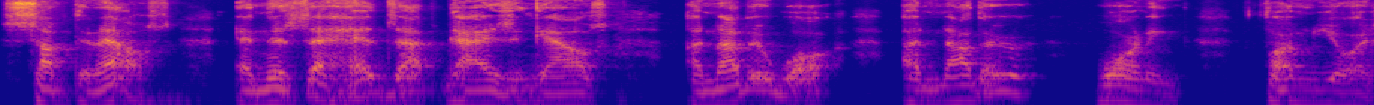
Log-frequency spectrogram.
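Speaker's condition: Speech impediment; slight speech impediment

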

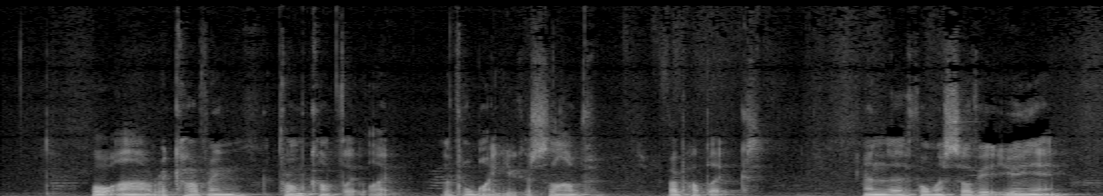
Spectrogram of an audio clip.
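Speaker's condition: Cerebral palsy; only one therapy allowed

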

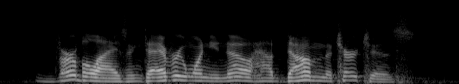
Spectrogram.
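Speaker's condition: No condition

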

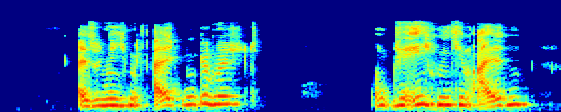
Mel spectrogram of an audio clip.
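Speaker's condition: Infantile cerebral palsy, spastic; age 55, breathing-support mask machine for sleep, personal assistants

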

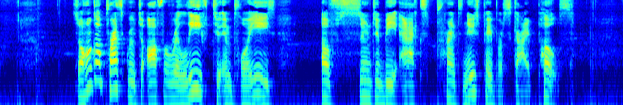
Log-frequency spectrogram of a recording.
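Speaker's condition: No condition

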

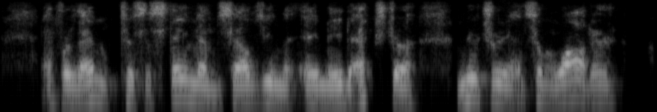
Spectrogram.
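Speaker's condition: Parkinson's; still has breathing problems

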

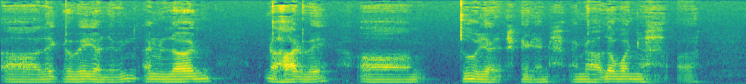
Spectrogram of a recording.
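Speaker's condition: Cleft palate and lip; ongoing speech impediment

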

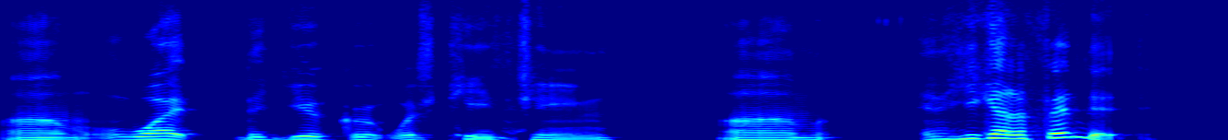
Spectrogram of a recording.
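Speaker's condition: Cerebral palsy

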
